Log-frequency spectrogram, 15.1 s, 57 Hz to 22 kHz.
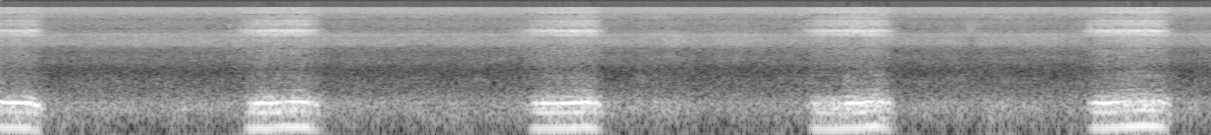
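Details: Loud snoring from two Korean girls sleeping in the same bed: regular snores on each breath in, about 17 a minute, with quiet pauses between them.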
